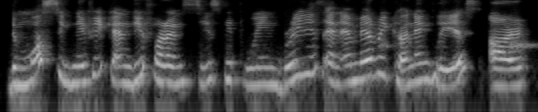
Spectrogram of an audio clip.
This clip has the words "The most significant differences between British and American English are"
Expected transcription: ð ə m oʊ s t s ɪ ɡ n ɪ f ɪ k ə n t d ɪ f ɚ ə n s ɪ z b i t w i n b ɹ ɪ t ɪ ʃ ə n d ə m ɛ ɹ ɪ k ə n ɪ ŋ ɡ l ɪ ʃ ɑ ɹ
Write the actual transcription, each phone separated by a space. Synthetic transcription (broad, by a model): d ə m oʊ s t s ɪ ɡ n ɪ f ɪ k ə n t d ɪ f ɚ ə n s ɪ s b i t w i n b ɹ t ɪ s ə n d ə m ɛ ɹ ɪ k ə n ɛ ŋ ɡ l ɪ s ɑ ɹ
